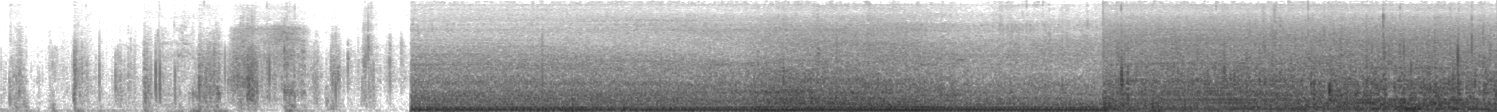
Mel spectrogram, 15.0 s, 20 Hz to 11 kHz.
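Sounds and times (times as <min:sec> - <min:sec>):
truck engine and road hum: 0:04.1 - 0:14.9.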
